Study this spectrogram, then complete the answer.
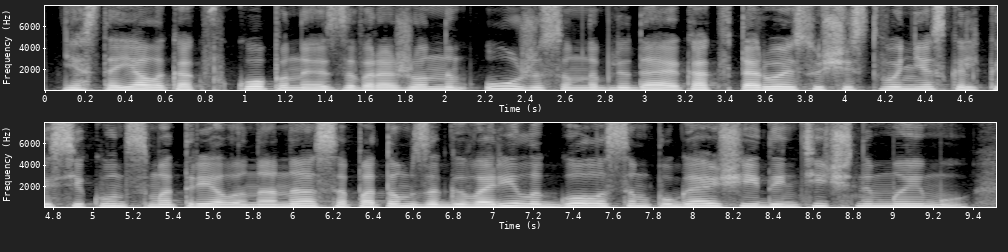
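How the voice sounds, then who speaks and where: A woman's voice: medium pitch, dark tone, clear, resonant tone, no room sound, studio quality. A woman narrating a first-person audiobook in a tense, suspenseful storytelling manner.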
